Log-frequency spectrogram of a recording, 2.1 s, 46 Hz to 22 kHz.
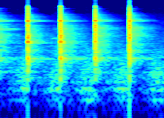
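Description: Five sharp metal-on-metal hammer taps, about two a second, each with a brief ring, struck on a pipe wrench gripping a seized spark plug in an old Briggs & Stratton 5S cylinder head, to shock the stuck threads loose.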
